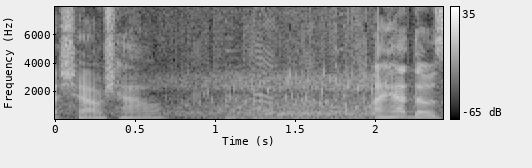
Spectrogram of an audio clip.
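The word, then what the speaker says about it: Xiao: Is it X-I-A-O? Shao? That's always what I imagined. Yeah, Shao.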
